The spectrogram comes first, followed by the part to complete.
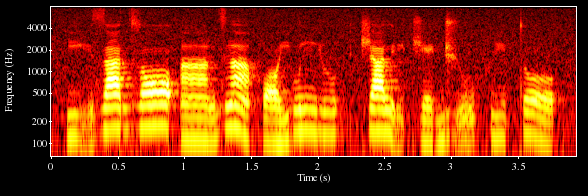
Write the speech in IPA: j ḭ˨ z a˦ d͡z ɔː˦ ʔ ãː˨ d͡z ã˦˨ f ɔ˨ j u˦ nʲ u˦ | t͡ʃ a˦ l ḭ˨ t͡ʃ e˨ d͡ʒ ṵ˦ f i˦ t o˦˨

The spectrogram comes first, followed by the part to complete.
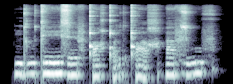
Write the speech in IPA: n d uː t eː z ɛː f qʼ a χ qʼ u r qʼ a χ | a f z uː f

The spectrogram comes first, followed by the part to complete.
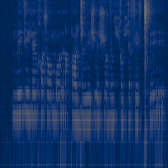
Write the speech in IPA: m e d e j ɛ l χ ɔ s ɔ m ɔ r ɐ q ɔ ɟ ɐ ɣ e ʃ ð e ʃ ɔ d ɐ l ç ɔ ç ɐ s e s ǀʰ e r

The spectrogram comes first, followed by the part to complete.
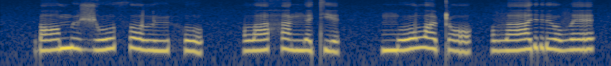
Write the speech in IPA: ɽ ɑ m ʉ ʒ o θ ɔ l ʉ h o | lˠ a h a ŋ ɛ tʲ ɛ | m o lˠ a ʈ ɔ | β a rʲ ɔ β ɛ

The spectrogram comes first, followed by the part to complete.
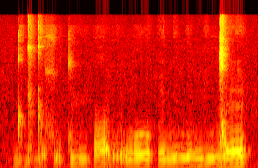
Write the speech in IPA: d̪ y ɖ ɛ ɖ o̰ s ṵ t̪ y | ʕ o̰ r o̰ ŋ o | e n̪ i n̪ u ŋ i ŋ͡ǀ ɛ

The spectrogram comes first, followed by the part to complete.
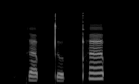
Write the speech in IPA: k ɐ˧ p̚ t̪ ʊ˨˥ k̚ pʰ ɐ˥ p̚

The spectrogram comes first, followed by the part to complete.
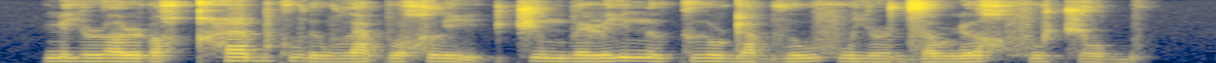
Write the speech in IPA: ɳ i ɹ ʌ ɹ ɽ o χ qʰ i b k u ɾ ɯ w l a p u χ l i | t͡ʃ ɯ m b ɛ ɭ i n ɯ k ɯ w ɖ a b ð u f w i ɹ d͡z ʌ w ɳ ɯ χ f u t͡ʃ o b

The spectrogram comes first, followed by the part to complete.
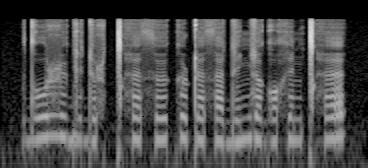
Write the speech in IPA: d̪ o ɮ y ɡ i d ø ɬ ǀʰ ɛ θ ø k ø ʈ ɛ θ æ d e ɲ z œ ɡ ɔ x e n ǀʰ ɛ

